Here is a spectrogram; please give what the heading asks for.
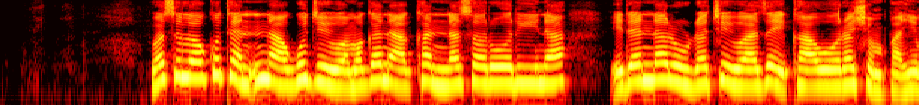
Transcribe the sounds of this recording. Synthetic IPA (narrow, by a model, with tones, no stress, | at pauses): wɐ˦su˦loː˦kʷʊ˦tɐ˨nʔɪ˦naː˨ɡʷʊ˦d͡ʒeː˨waː˨mɐ˨ɡɐ˦naː˨kɐ˦˨nːɐ˦sɐ˦ɾoː˦ɽiː˦naː˦ | ʔɪ˨dɐ˦nːa˦ɽuː˨ɽa˦t͡ʃeː˦˨waː˨za˦˨jkaː˦woː˦ɽɐ˦ʃɪ˨mɸɐ˨hɪ˦m˨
